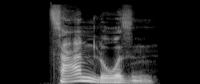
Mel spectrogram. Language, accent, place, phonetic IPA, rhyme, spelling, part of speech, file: German, Germany, Berlin, [ˈt͡saːnloːzn̩], -aːnloːzn̩, zahnlosen, adjective, De-zahnlosen.ogg
- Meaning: inflection of zahnlos: 1. strong genitive masculine/neuter singular 2. weak/mixed genitive/dative all-gender singular 3. strong/weak/mixed accusative masculine singular 4. strong dative plural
